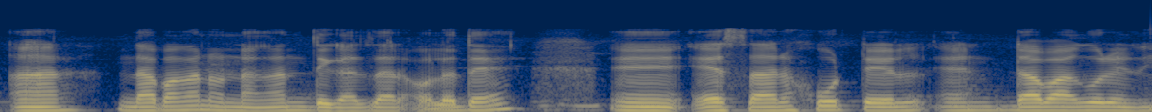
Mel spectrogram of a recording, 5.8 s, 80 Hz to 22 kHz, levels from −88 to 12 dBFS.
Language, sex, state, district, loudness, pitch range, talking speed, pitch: Chakma, male, Tripura, Dhalai, -18 LUFS, 135-145 Hz, 135 wpm, 140 Hz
